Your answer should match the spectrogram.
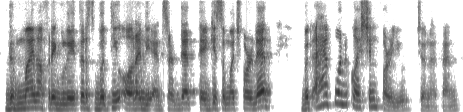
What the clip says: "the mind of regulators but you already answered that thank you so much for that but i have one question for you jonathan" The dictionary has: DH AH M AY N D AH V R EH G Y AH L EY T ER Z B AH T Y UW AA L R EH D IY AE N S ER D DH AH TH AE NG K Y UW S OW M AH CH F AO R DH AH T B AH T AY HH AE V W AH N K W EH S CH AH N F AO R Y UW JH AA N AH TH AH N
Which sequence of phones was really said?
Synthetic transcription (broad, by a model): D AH M AY N AH F R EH G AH L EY T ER S B AH T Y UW AA L R EH D IY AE N S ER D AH T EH NG K Y UW S OW M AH CH F AO R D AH T B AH T AY HH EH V W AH N K W EH S CH AH N F AO R Y UW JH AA N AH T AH N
